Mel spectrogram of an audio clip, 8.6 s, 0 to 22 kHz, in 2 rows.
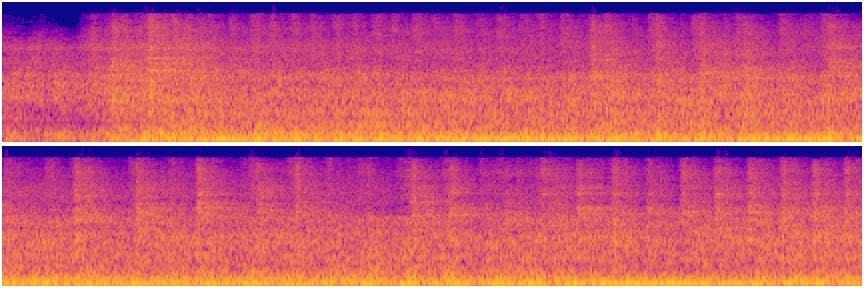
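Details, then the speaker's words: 1972 International 1110 truck, carburetor fed by battery-powered fuel pump, float needle and seat set too high: low, lumpy, loping V8 idle, running rich and rough and throwing a smoke cloud as fuel blows past the needle and seat, flooding. "All right. Holy cow. We got a cloud. I just have to get this carb to stop absolutely blowing past the needle and seat."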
